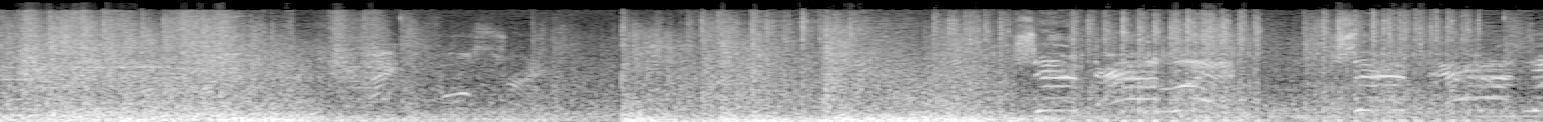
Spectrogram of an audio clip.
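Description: A World War II video game tank battle between a Panther and a Pershing, with dense rumbling cannon and gunfire explosions throughout, under a caster's commentary voice.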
